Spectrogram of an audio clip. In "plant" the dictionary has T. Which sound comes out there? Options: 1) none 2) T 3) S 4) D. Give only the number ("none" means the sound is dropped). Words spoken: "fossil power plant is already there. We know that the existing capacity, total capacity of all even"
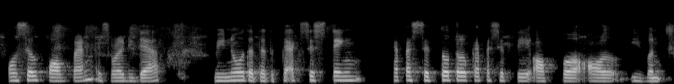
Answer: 1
